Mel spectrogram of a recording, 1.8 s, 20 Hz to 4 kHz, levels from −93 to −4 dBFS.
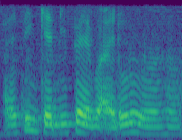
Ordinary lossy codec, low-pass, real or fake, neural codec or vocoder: none; 3.6 kHz; real; none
